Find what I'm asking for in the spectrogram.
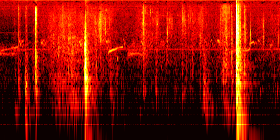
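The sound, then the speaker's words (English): Car door sounds as someone climbs out of the front seat of a car parked outside an old school in Rye on a wintry morning: a few sharp clicks and thunks, the loudest knock near the end, over quiet background. “After orienting himself, Theo gets out of the car.”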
